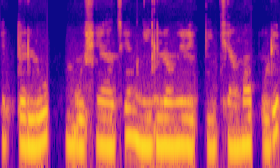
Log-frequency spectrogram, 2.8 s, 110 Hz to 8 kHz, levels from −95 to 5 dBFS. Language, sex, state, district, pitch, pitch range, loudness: Bengali, female, West Bengal, Purulia, 200 Hz, 195-210 Hz, -13 LUFS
